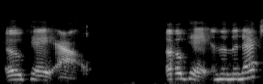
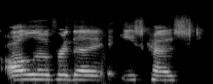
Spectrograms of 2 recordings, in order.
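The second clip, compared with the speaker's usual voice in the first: ordinary talk, nothing marked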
